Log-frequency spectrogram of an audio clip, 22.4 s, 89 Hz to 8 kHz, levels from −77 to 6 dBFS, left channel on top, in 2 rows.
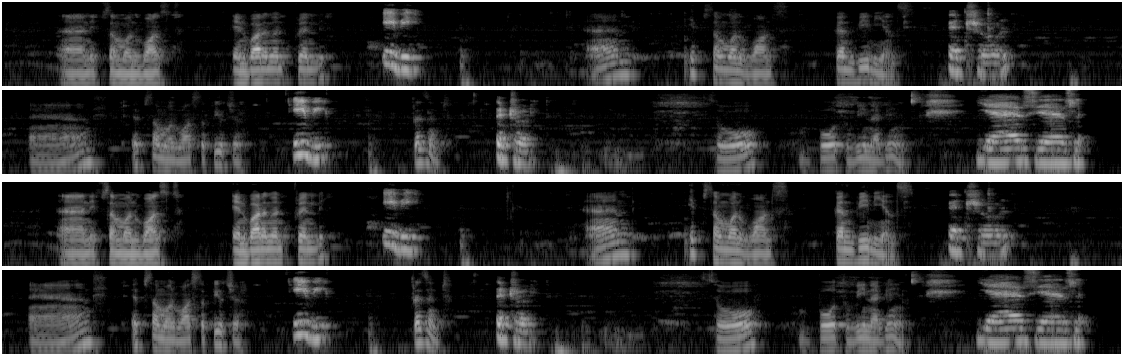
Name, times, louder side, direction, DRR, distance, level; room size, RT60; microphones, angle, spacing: voice 1, 0.5-1.7 2.3-3.3 3.7-3.8 5.8-6.5 6.7-7.9 8.3-9.1 11.5-12.2 12.5-13.6 15.3-15.7 18.2-18.8 19.2-20.3, right 2 dB, 45° right, 0.5 m, -33 dB
voice 2, 3.8-4.2 9.5-10.1 14.1-14.5 16.1-16.5 17.8-18.2 20.3-22.0, left 3 dB, 35° left, 1.0 m, -27 dB
4.0 x 2.1 x 3.0 m
head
